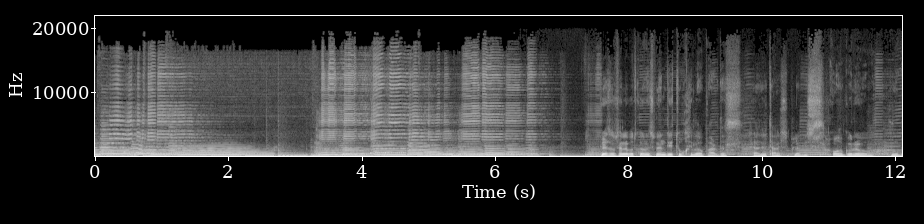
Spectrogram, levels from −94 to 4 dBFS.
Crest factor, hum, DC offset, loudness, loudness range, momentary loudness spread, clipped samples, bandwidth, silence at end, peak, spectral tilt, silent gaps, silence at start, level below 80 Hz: 16 dB; none; under 0.1%; -18 LUFS; 3 LU; 7 LU; under 0.1%; 19.5 kHz; 0 s; -2 dBFS; -5.5 dB/octave; none; 0 s; -32 dBFS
